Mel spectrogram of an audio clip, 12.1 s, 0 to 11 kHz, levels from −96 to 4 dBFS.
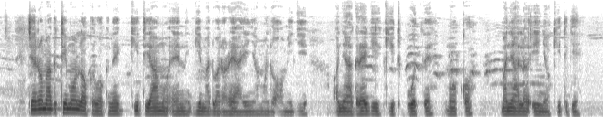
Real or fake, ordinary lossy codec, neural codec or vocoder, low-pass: real; none; none; none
